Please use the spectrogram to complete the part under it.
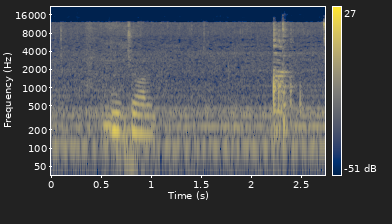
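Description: Water poured into a sizzling, well-fried spice masala for a Bengali rui fish curry and stirred: close steady frying hiss with a brief bubbling gush and a couple of clattering utensil scrapes near the end.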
